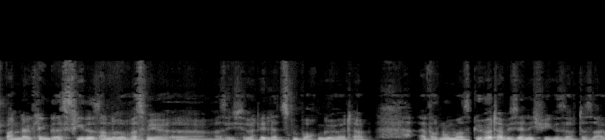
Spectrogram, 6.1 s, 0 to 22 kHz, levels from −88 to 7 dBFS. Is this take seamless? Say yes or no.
no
